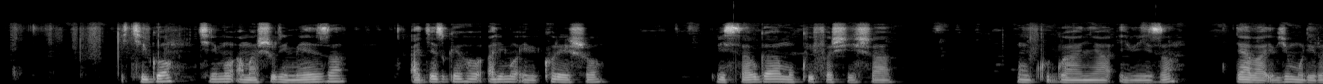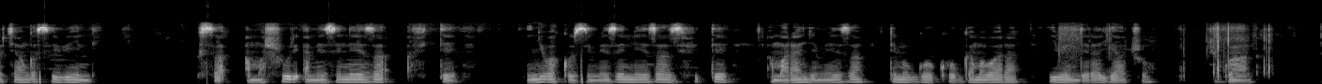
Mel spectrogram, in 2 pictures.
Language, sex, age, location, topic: Kinyarwanda, male, 25-35, Nyagatare, health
